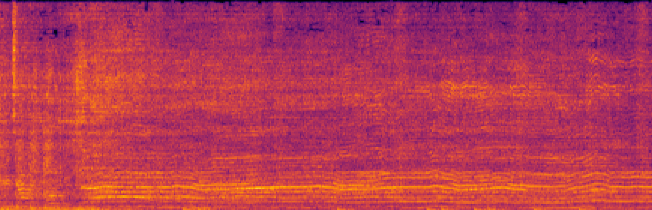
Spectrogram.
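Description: A live band playing in a stadium, recorded from within the crowd: a long, gliding melodic lead held over a steady kick-drum beat.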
